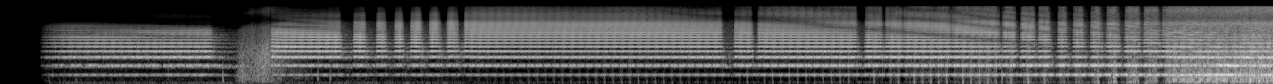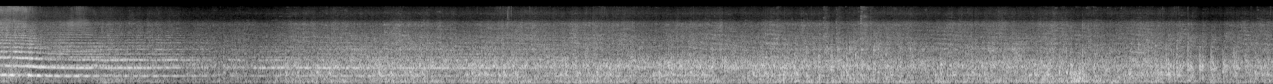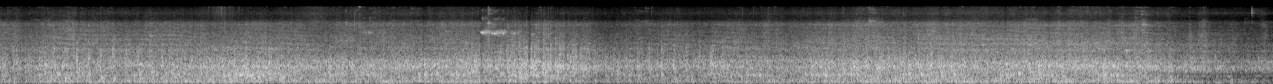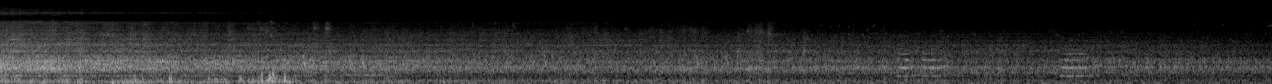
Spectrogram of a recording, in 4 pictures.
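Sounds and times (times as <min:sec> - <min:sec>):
train horn blast: 0:00.4 - 0:18.2, 0:47.1 - 0:47.9, 0:48.7 - 0:49.5
train coaches rolling past: 0:00.5 - 0:50.9.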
